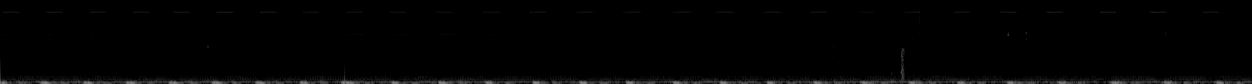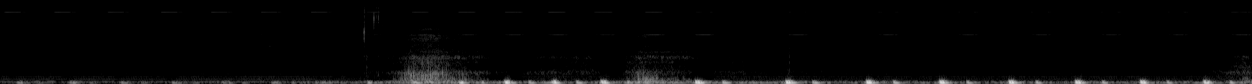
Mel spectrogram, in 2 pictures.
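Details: Normal heart sounds recorded alongside an ECG: a steady, regular heartbeat at about 90 beats a minute with some brief handling noise.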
